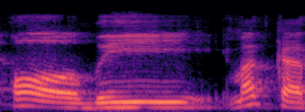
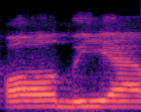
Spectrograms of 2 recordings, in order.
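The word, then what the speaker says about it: قاضيَ: Bacanya qadi Makkah atau qadiya Makkah? Qadiya Makkah. Qadiya, bukan qadi.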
